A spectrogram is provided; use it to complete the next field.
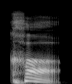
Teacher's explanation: महसूस हुआ हवा का झोंका? यह है महाप्राण।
